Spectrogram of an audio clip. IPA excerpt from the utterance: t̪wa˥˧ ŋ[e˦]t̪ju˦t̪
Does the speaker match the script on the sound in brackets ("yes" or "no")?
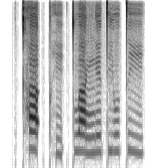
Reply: yes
